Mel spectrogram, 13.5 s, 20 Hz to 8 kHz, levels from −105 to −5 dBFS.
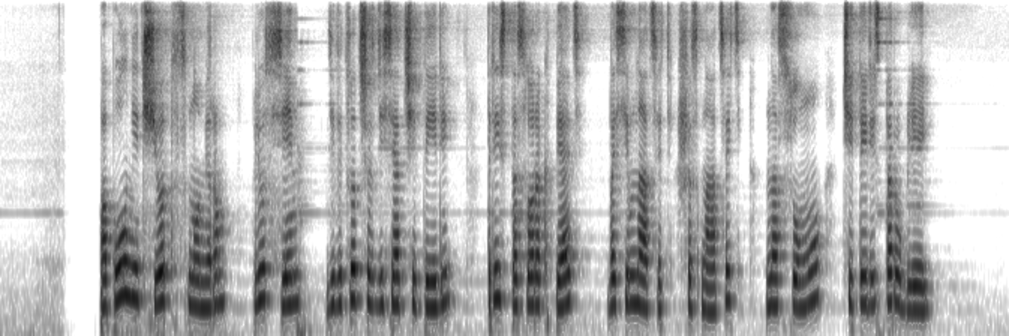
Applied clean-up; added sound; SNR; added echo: neural mask model DeepFilterNet 3.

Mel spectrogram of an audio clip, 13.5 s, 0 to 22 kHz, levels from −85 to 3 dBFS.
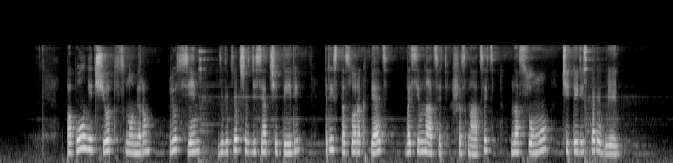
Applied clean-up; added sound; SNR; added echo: neural separator model SepFormer DNS4.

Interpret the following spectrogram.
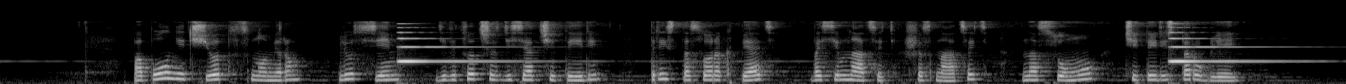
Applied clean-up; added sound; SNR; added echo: none; Piano; 1 dB; reverberation time 1.1 s.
